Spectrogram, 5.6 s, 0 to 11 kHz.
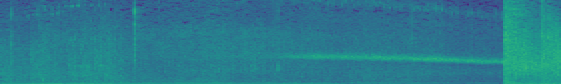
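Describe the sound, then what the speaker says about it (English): Mortar explosions during a Company of Heroes 2 battle, with dense rumbling battlefield noise throughout, a lull in the middle and a loud new blast near the end. "Those double mortars going to work on the Schwer."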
